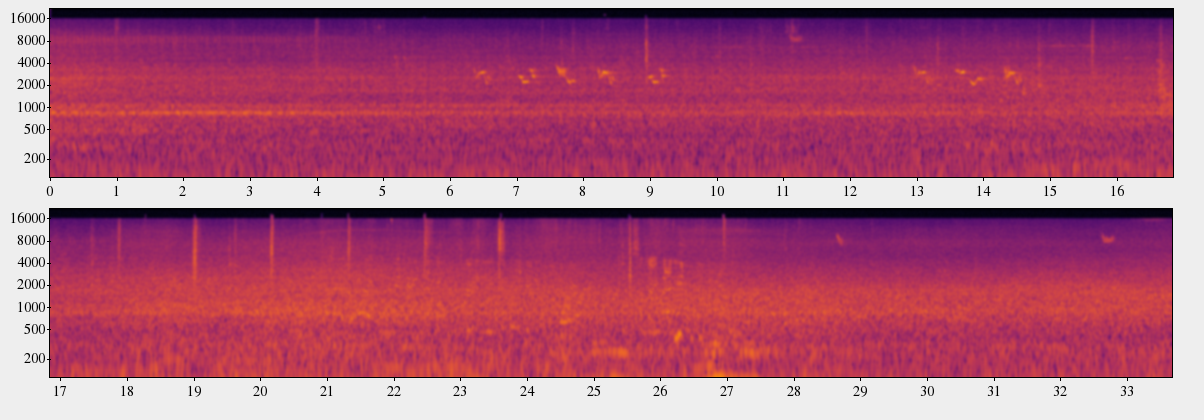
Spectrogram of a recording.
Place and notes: Ave Tunnel, New York, NY, USA - A bird singing in the United Nations front garden.
A bird is singing on top of a tree in the United Nations Headquarters front garden amidst the sound of traffic.
United States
